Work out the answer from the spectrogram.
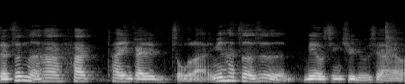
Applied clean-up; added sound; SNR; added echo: none; none; none; none.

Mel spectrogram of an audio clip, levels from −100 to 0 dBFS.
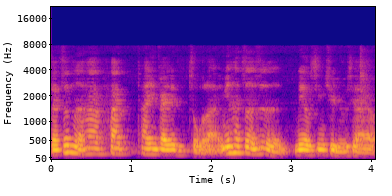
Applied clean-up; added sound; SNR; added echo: none; none; none; reverberation time 0.2 s.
